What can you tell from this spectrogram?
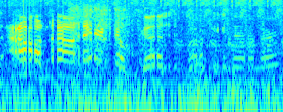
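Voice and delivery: put-on mom's southern accent. Mom denying the cousin rumors about Alabama, imitated southern accent. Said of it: "In that accent, she said".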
